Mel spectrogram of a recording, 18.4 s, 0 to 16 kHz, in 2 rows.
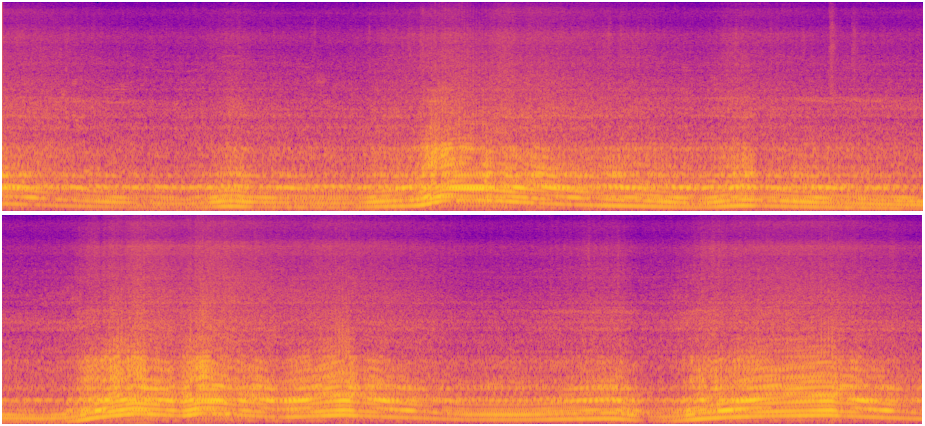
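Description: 2017 Ford GT's twin-turbocharged 3.5-litre EcoBoost V6 idling and being revved repeatedly in blips that rise and fall back to idle: a big rev about four seconds in, a quick run of revs around ten to thirteen seconds in, and another near the end.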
